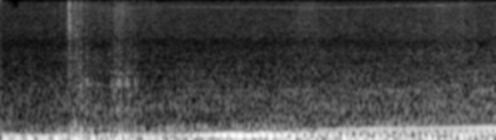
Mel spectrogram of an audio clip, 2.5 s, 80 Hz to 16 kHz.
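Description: Turbocharged 2.5-litre inline-four of a Mazda CX-50 pulling under acceleration, its engine note rising slowly and steadily in pitch over a low road rumble, heard from inside the cabin.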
